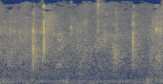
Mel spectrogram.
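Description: A paddle splashes softly in the water far off.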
